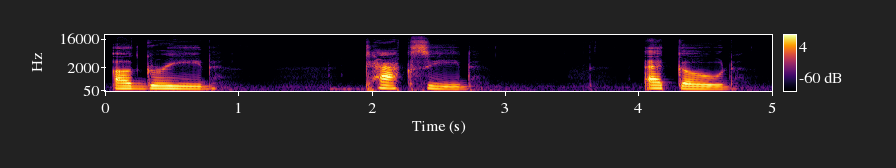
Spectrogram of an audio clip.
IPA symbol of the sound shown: d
